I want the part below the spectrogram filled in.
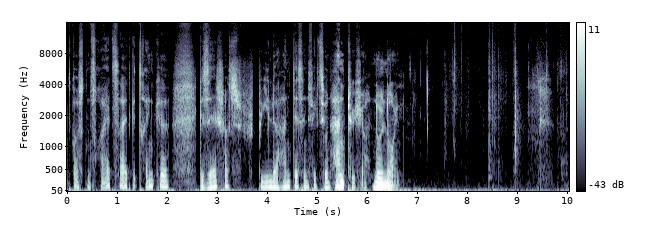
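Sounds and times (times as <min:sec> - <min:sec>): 
speech: 0:00.1 - 0:06.7
pages of paper turning: 0:06.8 - 0:10.0
paper rustling and crinkling: 0:06.8 - 0:10.0.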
